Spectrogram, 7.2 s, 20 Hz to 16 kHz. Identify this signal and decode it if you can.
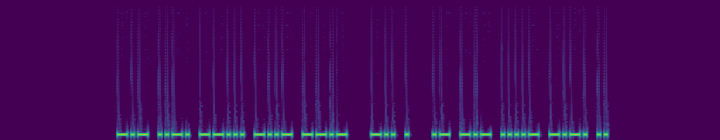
Morse code, heard as a keyed tone, about 36 wpm, 700 Hz. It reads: KF7XQ DE AK4CI
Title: USA Callsign DE Callsign - 5 Characters - 35wpm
